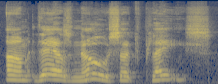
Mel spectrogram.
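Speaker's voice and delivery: high, slow doubting lady voice; Missus Salt objecting. A narrator's reading. Missus Salt contradicting Wonka, slow high doubtful voice. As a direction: draw it out, high and sceptical. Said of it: "said Missus Salt".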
